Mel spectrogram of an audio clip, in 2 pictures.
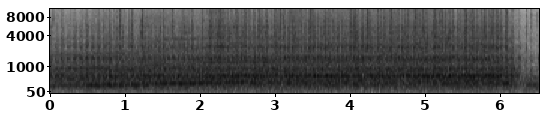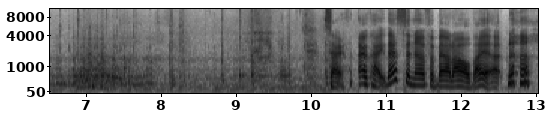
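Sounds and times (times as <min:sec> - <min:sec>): sewing machine stitching: 0:00.0 - 0:07.9.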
